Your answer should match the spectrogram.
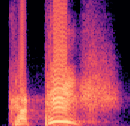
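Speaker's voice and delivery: high, loud mock Italian capiche; playful mock-Italian capiche; Italian-style capiche. Shown as a demonstration. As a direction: toss out capiche like a Mafia boss. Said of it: "they taught me the word".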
